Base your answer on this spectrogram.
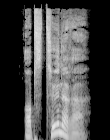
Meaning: inflection of obszön: 1. strong/mixed nominative masculine singular comparative degree 2. strong genitive/dative feminine singular comparative degree 3. strong genitive plural comparative degree
- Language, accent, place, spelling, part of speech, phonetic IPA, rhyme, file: German, Germany, Berlin, obszönerer, adjective, [ɔpsˈt͡søːnəʁɐ], -øːnəʁɐ, De-obszönerer.ogg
